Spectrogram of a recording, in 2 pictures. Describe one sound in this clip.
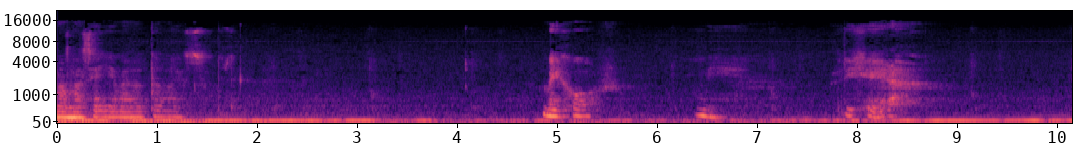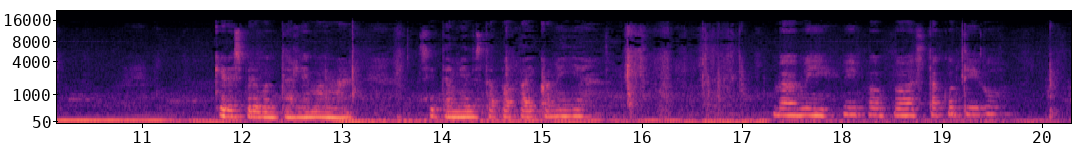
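A middle-aged woman speaks softly and calmly, close by.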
